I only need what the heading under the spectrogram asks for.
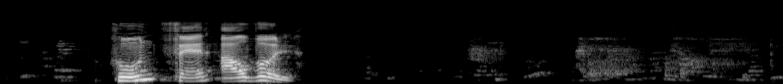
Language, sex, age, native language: Icelandic, male, 5, Spanish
